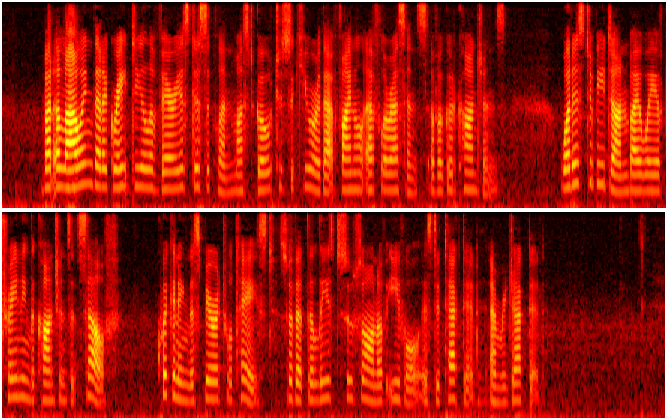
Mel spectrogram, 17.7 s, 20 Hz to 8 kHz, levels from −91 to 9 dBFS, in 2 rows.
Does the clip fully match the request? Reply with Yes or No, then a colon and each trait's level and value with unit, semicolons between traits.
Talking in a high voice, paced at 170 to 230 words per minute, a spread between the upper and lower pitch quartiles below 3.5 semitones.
No: high, 210 Hz; average, 160 wpm; average, 2.8 semitones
